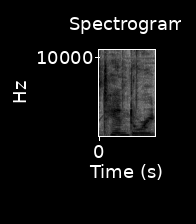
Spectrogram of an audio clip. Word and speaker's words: tandoori: you at least recognize tandoori chicken you're saying it wrong wait really tandoori 10 do read the do isn't like indoor it's like doodoo head are you five years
